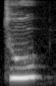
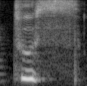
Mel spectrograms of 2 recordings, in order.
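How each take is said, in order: First: The final S sound is silent. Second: The final S sound is pronounced. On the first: It is an adjective before a noun. "Je ne prononce pas le S à la fin de tous" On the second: It is a pronoun standing alone. "on va prononcer le S à la fin"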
